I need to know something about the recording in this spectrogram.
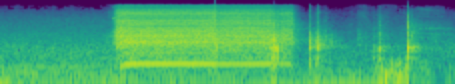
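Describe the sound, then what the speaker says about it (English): A power drill bores a couple of holes into a plastic beach umbrella base where the bottom slopes up toward the sides, giving one loud, steady whine of almost two seconds that cuts off, followed by faint handling clatter. "Just drilled another."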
